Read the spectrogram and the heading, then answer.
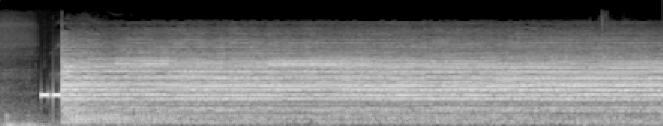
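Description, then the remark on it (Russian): Loud sirens blare across the city of Minsk in a steady, unbroken drone after a brief opening click, several overlapping tones sounding together across a wide space, with no voices. “Это вы слышите, друзья, как э, гудят сирены. Вот как гудят сирены, это реально, знаете, это гудит весь Минск.”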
